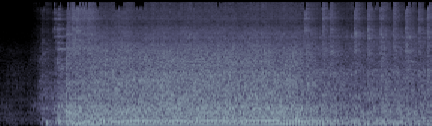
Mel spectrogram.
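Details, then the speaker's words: New Harbor Freight single-cylinder engine on a rebuilt American Cruiser go kart, first start left to run: catches and settles into a steady even idle with fast regular patter; sounds healthy. "Let's go ahead and start it up first. Just let it run for a little bit."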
